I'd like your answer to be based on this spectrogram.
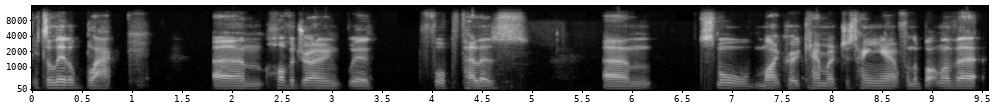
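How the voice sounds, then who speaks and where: A man running a tabletop game, lower voice with a very bright, forward edge and a dry close sound. He is easygoing and keeps filling pauses with ums as he describes each scene. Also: clean tone, dry recording. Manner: relaxed, lots of ums, describing scenes and ruling on rolls. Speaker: game master.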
